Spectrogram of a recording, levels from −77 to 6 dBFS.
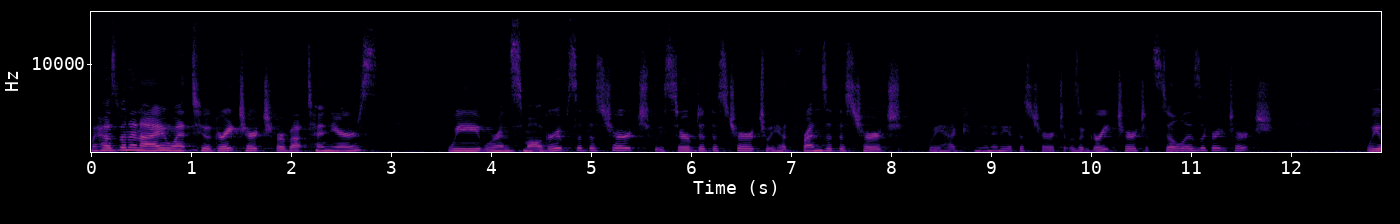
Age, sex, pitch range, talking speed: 30-49, female, 200-250 Hz, 230 wpm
